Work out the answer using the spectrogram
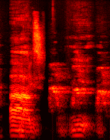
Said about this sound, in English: you should look at my attack dog going crazy.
